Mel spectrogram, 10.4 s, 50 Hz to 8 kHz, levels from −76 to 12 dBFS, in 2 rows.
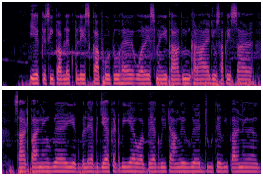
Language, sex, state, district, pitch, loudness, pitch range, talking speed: Hindi, male, Chhattisgarh, Kabirdham, 145 Hz, -24 LUFS, 140-150 Hz, 185 wpm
